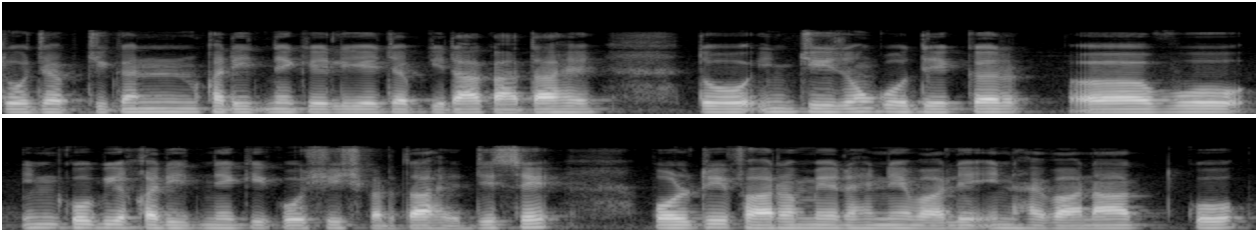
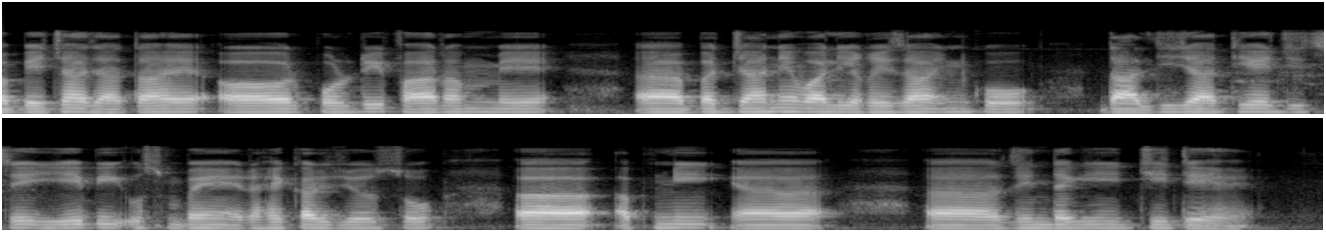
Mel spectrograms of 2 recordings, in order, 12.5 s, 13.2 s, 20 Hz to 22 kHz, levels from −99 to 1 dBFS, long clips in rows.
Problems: none marked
